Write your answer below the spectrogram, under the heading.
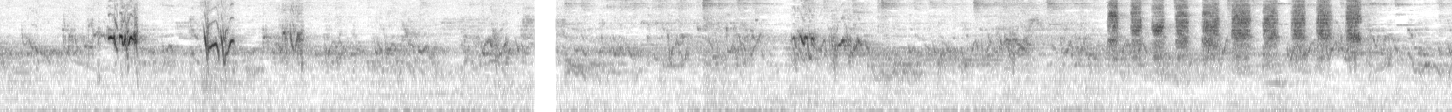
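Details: Happy budgerigar chirping: a steady chattering warble runs throughout, with a few sharp high chirps near the start and a fast run of clipped repeated notes in the last two seconds.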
